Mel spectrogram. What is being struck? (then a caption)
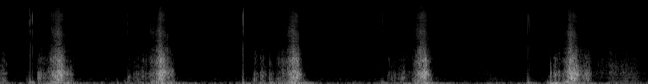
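Foam microphone windscreen. Long painted fingernails and fingertips from both hands scratch and rub roughly over a small, rounded black foam microphone windscreen. The sound comes in five rising and falling swells of dense, crackly scraping and crunching, with sharp clicks between them and a low rumble under each pass.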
